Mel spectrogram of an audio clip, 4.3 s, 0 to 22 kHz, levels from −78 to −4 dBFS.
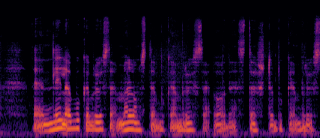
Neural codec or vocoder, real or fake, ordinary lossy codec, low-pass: none; real; none; 14.4 kHz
